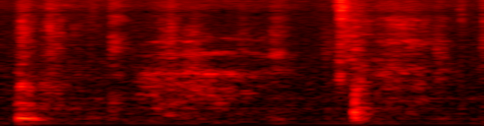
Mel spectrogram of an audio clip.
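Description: Near silence: room tone, broken by a brief faint sound just after the start and another near the end.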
